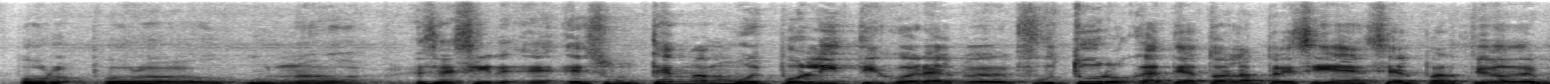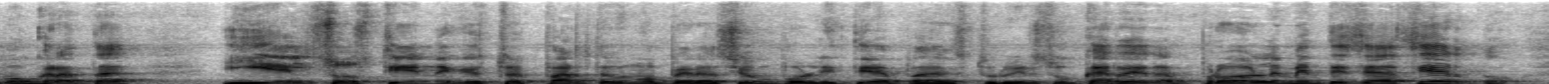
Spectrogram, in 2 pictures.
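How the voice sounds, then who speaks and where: A man's voice: on the high side, lively intonation, a bit bright, a little hiss or hum. A man with a Peruvian accent interviewing on radio, stumbling and repeating words as he builds his argument. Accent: Peruvian Spanish. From Peru. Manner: halting, repeats words, argues his point.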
